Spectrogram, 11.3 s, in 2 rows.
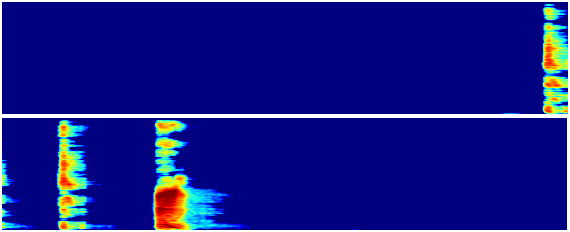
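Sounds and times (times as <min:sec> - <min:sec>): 
voiced throat clearing: 0:05.4 - 0:06.5, 0:07.2 - 0:07.6
short sharp coughs: 0:05.4 - 0:06.6, 0:07.2 - 0:07.6.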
